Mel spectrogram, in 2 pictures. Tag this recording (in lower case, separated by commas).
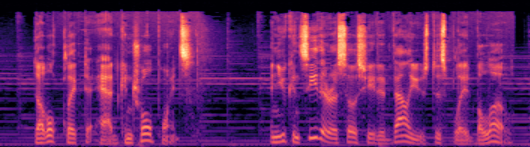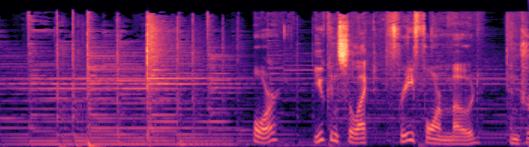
music, speech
